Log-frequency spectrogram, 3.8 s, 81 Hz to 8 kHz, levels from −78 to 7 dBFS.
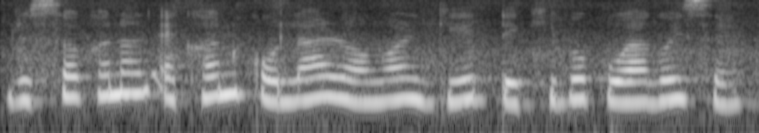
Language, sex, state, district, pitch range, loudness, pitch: Assamese, female, Assam, Sonitpur, 245-280 Hz, -14 LUFS, 260 Hz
